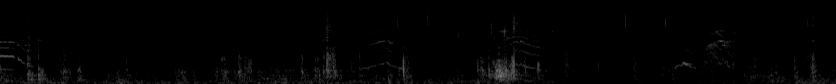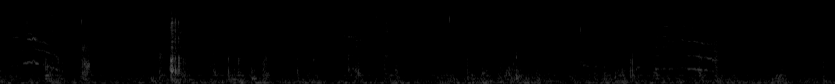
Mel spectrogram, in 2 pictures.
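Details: Sickly rescued silver tabby kitten taken in from Tokyo, on a hunger strike indoors, giving short, rising-falling meows scattered through the clip, a few louder ones standing out over quiet room noise and faint chewing sounds.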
